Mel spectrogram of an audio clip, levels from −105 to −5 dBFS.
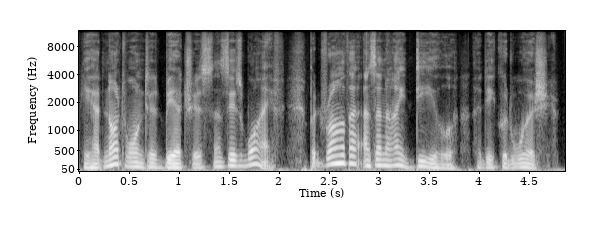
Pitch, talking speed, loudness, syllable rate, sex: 110 Hz, 210 wpm, -19 LUFS, 5.3 syllables/s, male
